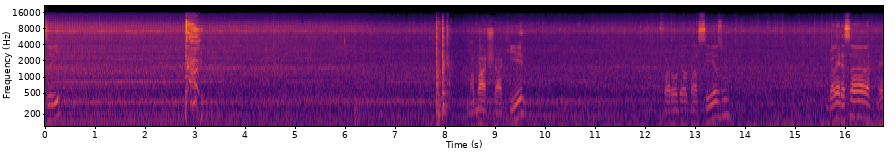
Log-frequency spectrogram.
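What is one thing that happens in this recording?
An engine idles with a steady hum.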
